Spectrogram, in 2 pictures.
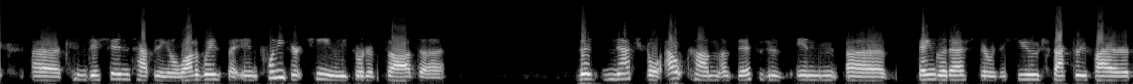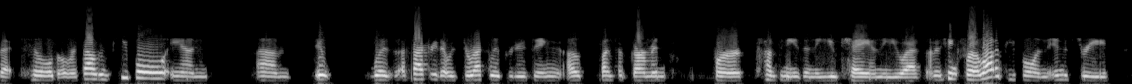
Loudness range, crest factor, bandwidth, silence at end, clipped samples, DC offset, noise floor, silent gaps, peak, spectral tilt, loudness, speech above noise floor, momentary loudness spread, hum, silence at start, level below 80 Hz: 3 LU; 14 dB; 8 kHz; 0.25 s; under 0.1%; under 0.1%; -76 dBFS; none; 0 dBFS; -5.5 dB/octave; -14 LUFS; 62 dB; 8 LU; none; 0.3 s; -54 dBFS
